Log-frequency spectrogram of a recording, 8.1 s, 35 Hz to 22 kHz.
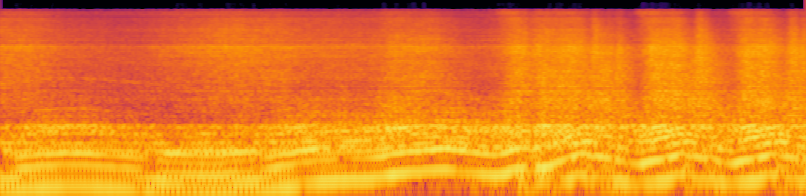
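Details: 1990 Mercedes-Benz 300E, long-sitting, running after fuel injector cleaning: deep, loud, raw blat swelling as revs rise with nothing muffling it; catalytic converter and entire exhaust downstream were stolen.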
